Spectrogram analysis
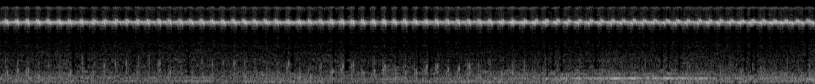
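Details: Male crickets in a loud night chorus, heard from dusk until dawn: a shrill, high, rapid pulsing chirp held without a break, with a faint low hum underneath.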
